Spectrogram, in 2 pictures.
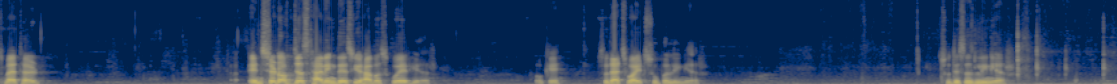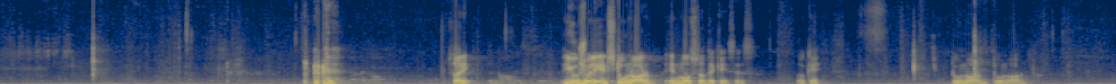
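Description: A young man lectures in a large room, speaking in short bursts with pauses.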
